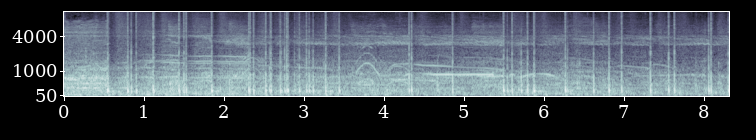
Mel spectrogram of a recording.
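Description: Aerial fireworks finale: a dense barrage of shell bursts, many sharp bangs in quick succession starting about half a second in.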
